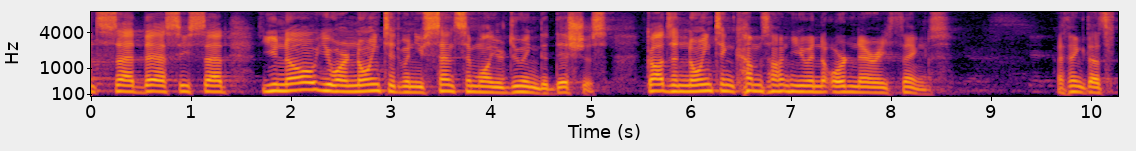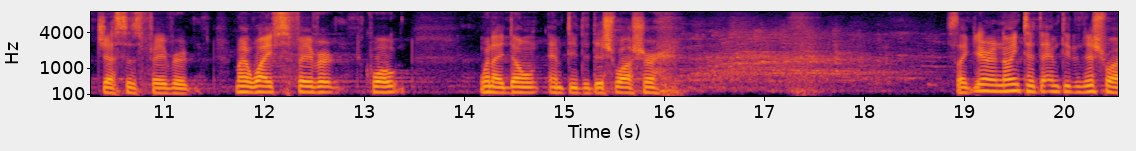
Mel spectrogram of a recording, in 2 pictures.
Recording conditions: large echoing room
